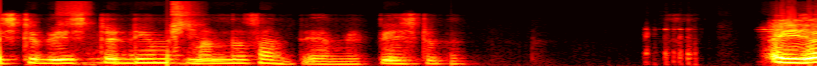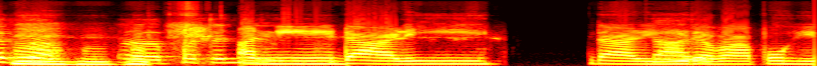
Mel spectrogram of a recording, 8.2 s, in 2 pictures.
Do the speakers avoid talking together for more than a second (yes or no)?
no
